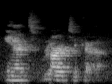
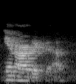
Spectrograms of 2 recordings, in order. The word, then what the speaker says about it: Antarctica: just say antarctica like antarctica yeah and so they don't pronounce that t and i was like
